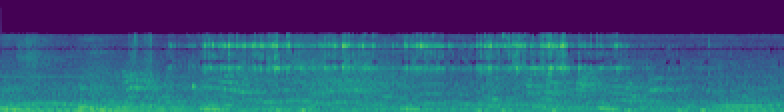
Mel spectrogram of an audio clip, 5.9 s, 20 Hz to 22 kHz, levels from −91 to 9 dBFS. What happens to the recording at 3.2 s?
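At 3.2 s the sound is dull and gurgling, with nothing above about 6.1 kHz, as throughout the clip. This is likely heavy MP2 compression at a very low bitrate, around 32 kbps, switching off upper sub-bands.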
